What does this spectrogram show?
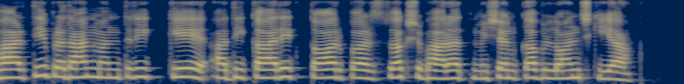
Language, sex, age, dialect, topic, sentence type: Hindi, female, 18-24, Hindustani Malvi Khadi Boli, banking, question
